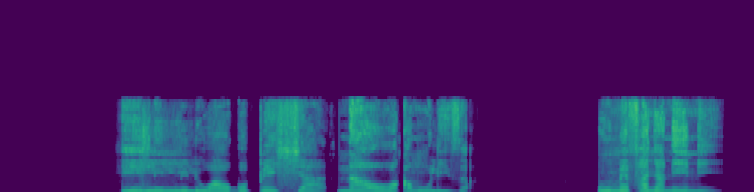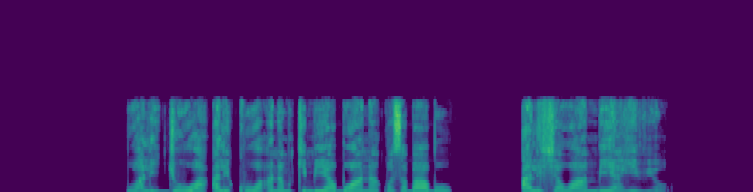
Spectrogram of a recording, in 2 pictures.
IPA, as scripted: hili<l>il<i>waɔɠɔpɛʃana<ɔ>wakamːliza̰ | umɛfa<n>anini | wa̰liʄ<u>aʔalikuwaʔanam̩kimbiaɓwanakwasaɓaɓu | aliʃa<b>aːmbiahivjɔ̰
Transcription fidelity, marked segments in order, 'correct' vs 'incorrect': correct, correct, correct, incorrect: ɲ, correct, incorrect: w

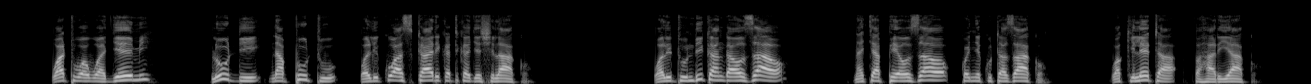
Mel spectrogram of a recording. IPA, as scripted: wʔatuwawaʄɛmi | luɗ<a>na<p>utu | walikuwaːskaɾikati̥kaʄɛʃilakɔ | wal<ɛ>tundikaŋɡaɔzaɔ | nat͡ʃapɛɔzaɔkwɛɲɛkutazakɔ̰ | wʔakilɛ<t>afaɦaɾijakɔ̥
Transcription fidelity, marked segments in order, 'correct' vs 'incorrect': incorrect: i, correct, incorrect: i, correct

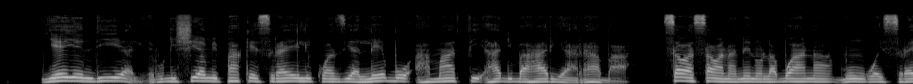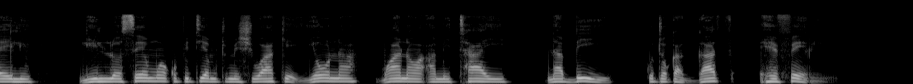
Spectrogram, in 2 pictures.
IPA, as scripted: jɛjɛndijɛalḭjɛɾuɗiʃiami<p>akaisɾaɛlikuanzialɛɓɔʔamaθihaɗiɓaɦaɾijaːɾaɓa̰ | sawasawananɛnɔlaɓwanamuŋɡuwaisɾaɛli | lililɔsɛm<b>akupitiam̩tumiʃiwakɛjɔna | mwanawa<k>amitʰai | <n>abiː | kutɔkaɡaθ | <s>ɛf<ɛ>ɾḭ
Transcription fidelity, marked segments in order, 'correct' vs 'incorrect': correct, incorrect: w, incorrect: ʔ, correct, incorrect: h, correct

